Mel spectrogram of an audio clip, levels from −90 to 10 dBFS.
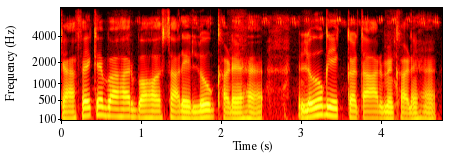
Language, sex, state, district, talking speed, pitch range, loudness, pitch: Hindi, male, Jharkhand, Garhwa, 175 wpm, 115-140 Hz, -15 LUFS, 125 Hz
